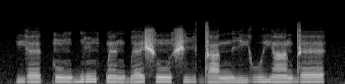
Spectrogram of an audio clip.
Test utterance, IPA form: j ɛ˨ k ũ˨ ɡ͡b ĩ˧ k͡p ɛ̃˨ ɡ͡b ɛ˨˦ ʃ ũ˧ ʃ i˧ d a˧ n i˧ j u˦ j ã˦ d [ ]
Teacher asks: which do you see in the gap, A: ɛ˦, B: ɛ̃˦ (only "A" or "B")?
A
